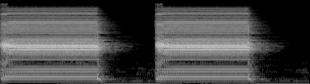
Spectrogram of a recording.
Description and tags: SND Dive Alarm
Alarm! Dive imideately!
alert, dive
